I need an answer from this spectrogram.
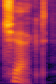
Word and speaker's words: checked: If I If I'd checked my email. Repeat. If I checked my email. Notice the pronunciation of checked. It ends in a t sound. Checked. If I checked.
